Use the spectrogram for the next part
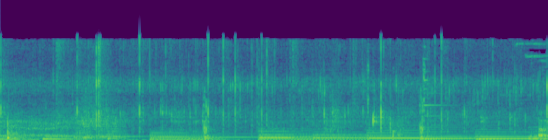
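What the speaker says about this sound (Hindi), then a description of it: "तो ये हमने डाला तड़के का आइटम," Tempering spices sizzle and crackle in hot oil in a home kitchen as the first step of a chicken fry, a steady close frying hiss under faint tonal background sound, with no talking.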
